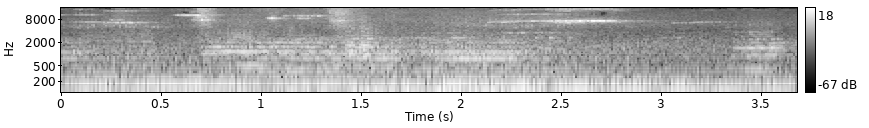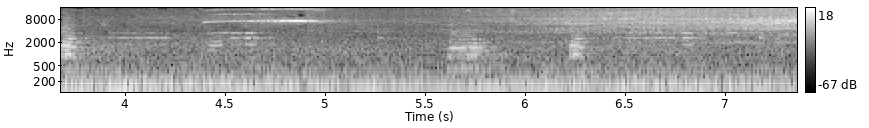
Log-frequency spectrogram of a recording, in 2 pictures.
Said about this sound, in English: Lao Wong gets on his bicycle and rides out of his beloved hutong into the wall of sound known as modern Beijing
